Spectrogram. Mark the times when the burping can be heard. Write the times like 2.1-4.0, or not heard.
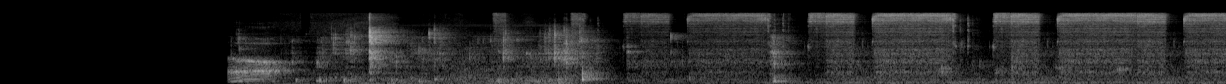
2.2-2.8.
